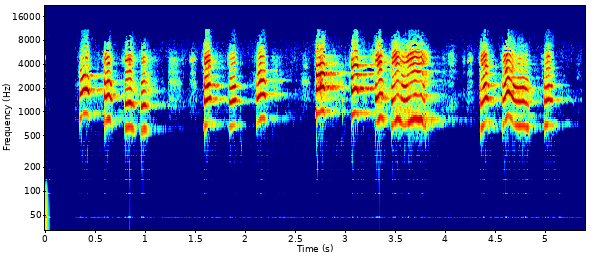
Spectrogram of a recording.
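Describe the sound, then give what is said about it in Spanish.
Chimpanzee vocalizations: bursts of short, high-pitched hooting calls in quick groups, some stretching into wavering squeals, clear with no talking. “Por ejemplo, un chimpancé puede hacer estos sonidos.”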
